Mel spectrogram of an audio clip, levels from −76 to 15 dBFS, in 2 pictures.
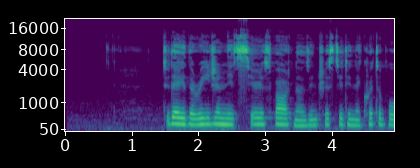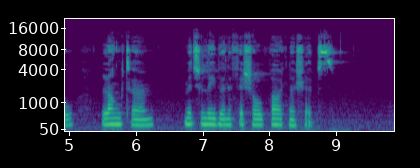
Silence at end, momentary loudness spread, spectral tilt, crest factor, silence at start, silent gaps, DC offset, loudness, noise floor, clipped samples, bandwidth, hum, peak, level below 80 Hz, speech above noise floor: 0.9 s; 14 LU; -3.5 dB/octave; 18 dB; 1.45 s; none; under 0.1%; -16 LUFS; -57 dBFS; under 0.1%; 16 kHz; none; 0 dBFS; -50 dBFS; 41 dB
